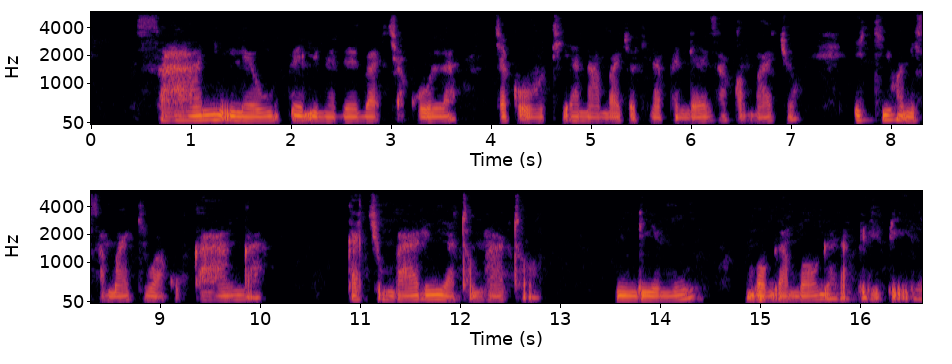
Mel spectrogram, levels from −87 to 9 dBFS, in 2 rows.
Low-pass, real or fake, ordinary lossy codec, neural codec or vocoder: 5.4 kHz; real; Opus, 64 kbps; none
